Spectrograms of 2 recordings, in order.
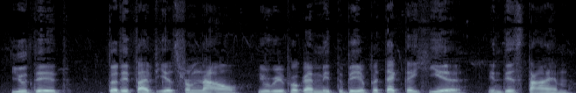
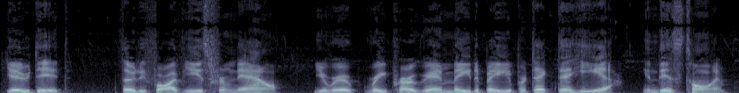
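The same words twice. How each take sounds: First: Said in the usual way. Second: A light take on Arnie's Terminator, measured and flat. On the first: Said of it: "And he's like". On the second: Retold or imitated. Quoting Arnie's Terminator line for chat, lightly voiced. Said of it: "John Connor asks him in Terminator two".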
